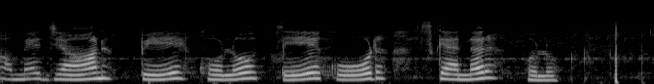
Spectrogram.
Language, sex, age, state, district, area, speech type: Dogri, female, 30-45, Jammu and Kashmir, Samba, urban, read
